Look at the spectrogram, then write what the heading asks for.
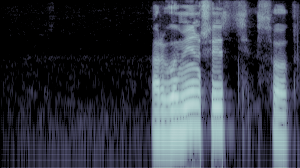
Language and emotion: Russian, neutral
